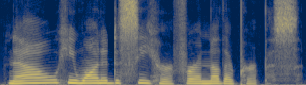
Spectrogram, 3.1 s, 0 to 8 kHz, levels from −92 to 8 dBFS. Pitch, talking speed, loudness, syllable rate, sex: 225 Hz, 175 wpm, -16 LUFS, 4.8 syllables/s, female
